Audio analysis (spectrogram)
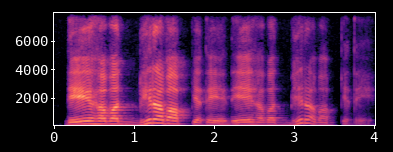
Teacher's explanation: there is a visarga there, that visarga becomes ra, so dehavatbhir avapyate.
